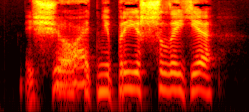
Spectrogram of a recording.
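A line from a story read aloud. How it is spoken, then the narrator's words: Crowd grumbling. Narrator (Russian): заворчали вокруг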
